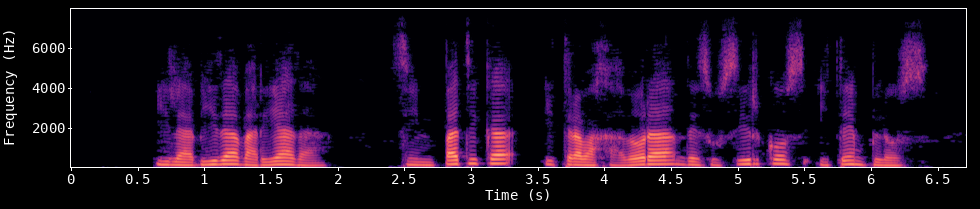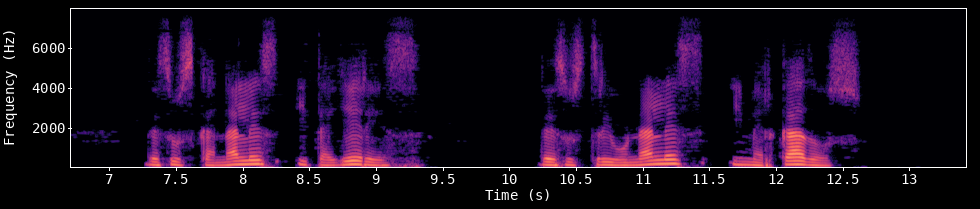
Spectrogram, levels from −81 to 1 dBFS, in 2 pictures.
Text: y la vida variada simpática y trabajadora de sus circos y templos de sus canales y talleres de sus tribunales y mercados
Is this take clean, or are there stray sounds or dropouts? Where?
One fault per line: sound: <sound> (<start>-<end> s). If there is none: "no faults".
no faults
